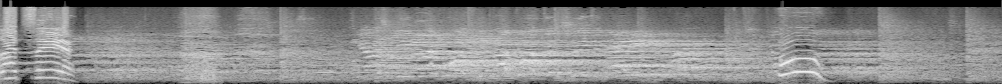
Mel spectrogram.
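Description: A basketball bounces on a wooden court in an echoing gym.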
